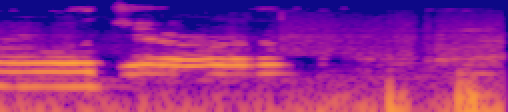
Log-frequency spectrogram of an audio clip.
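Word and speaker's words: الرجعى: রুজআ, আর একটু টান দিয়ে বলেন, একালিপ টান হবে। রুজআ। হ্যাঁ, আবার পড়েন আয়াতটি। ইন্না ইলা রাব্বিকার রুজআ।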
